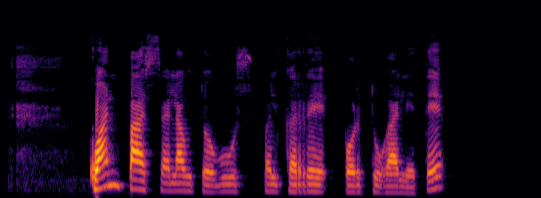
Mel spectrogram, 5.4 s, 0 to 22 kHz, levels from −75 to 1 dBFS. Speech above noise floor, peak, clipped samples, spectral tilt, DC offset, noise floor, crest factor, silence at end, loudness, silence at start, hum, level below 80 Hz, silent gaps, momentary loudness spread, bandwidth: 60 dB; 0 dBFS; under 0.1%; -5 dB/octave; under 0.1%; -82 dBFS; 24 dB; 1 s; -22 LUFS; 0.15 s; none; -66 dBFS; none; 15 LU; 11 kHz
